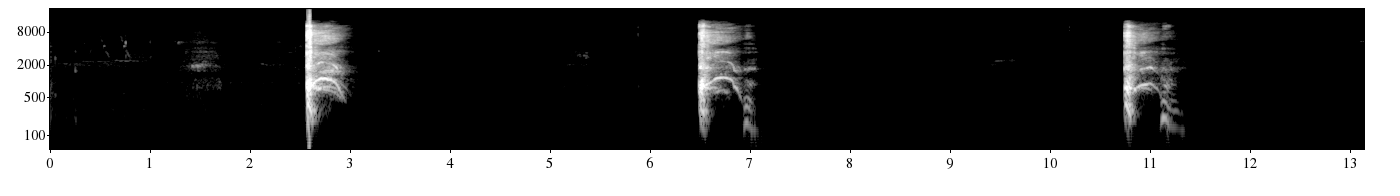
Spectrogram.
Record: {"three_cough_length": "13.1 s", "three_cough_amplitude": 32768, "three_cough_signal_mean_std_ratio": 0.13, "survey_phase": "alpha (2021-03-01 to 2021-08-12)", "age": "45-64", "gender": "Female", "wearing_mask": "No", "symptom_none": true, "smoker_status": "Ex-smoker", "respiratory_condition_asthma": false, "respiratory_condition_other": false, "recruitment_source": "REACT", "submission_delay": "1 day", "covid_test_result": "Negative", "covid_test_method": "RT-qPCR"}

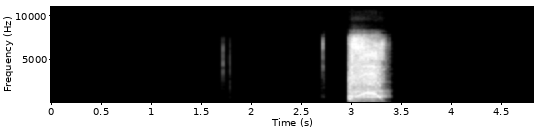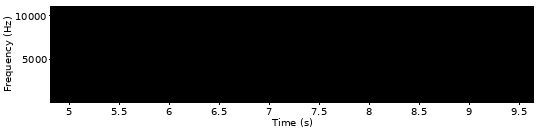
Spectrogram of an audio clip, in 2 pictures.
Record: {"cough_length": "9.6 s", "cough_amplitude": 32347, "cough_signal_mean_std_ratio": 0.17, "survey_phase": "alpha (2021-03-01 to 2021-08-12)", "age": "45-64", "gender": "Female", "wearing_mask": "No", "symptom_cough_any": true, "symptom_fatigue": true, "symptom_onset": "12 days", "smoker_status": "Never smoked", "respiratory_condition_asthma": true, "respiratory_condition_other": false, "recruitment_source": "REACT", "submission_delay": "3 days", "covid_test_result": "Negative", "covid_test_method": "RT-qPCR"}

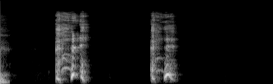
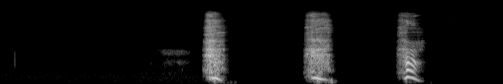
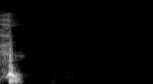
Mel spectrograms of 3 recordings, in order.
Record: {"three_cough_length": "2.7 s", "three_cough_amplitude": 26902, "three_cough_signal_mean_std_ratio": 0.32, "exhalation_length": "5.0 s", "exhalation_amplitude": 30621, "exhalation_signal_mean_std_ratio": 0.27, "cough_length": "1.5 s", "cough_amplitude": 32768, "cough_signal_mean_std_ratio": 0.22, "survey_phase": "alpha (2021-03-01 to 2021-08-12)", "age": "18-44", "gender": "Female", "wearing_mask": "No", "symptom_none": true, "smoker_status": "Never smoked", "respiratory_condition_asthma": false, "respiratory_condition_other": false, "recruitment_source": "REACT", "submission_delay": "2 days", "covid_test_result": "Negative", "covid_test_method": "RT-qPCR"}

